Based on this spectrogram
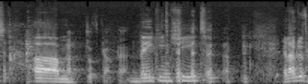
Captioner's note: laugh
